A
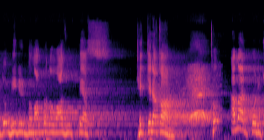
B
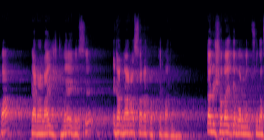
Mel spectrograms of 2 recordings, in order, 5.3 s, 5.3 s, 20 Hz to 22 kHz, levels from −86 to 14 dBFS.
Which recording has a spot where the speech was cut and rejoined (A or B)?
A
